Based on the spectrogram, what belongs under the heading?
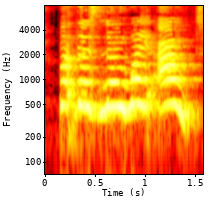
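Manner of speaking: trapped people crying out to Moses; frightened cry. A narrator's reading. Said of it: "they cried".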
